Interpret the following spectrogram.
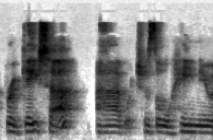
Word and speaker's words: Brigitta: And I was raised with it being pronounced Brigitta, which is the Germanic pronunciation.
